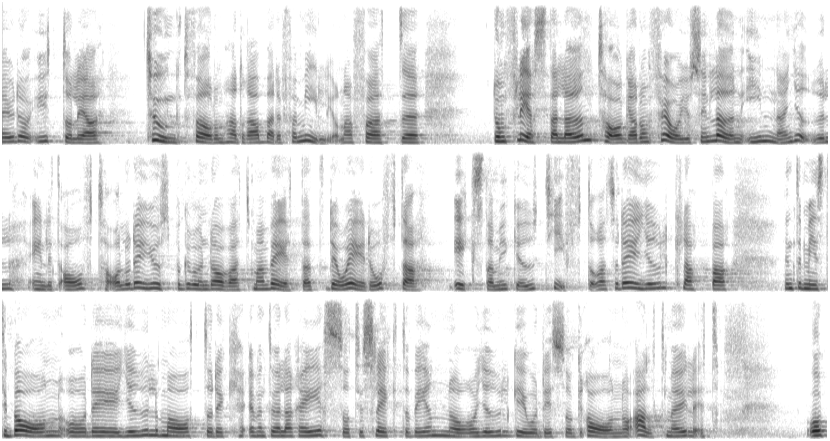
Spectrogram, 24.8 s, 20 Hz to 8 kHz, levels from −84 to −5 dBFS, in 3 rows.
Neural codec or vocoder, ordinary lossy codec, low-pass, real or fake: none; none; none; real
